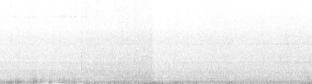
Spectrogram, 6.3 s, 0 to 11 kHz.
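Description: VR Pendolino (Sm3) electric train moving slowly past the platform: a steady rumble of its wheels and running gear.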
